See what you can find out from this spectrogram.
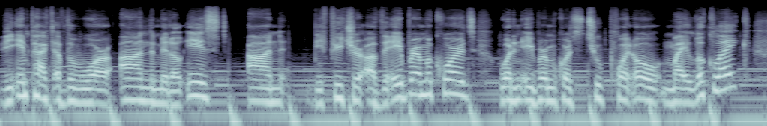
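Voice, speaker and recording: A man hosts a podcast in a measured, announcer-like way, introducing his guest in a steady mid-range voice. Soft music plays faintly behind him. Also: medium pitch. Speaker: podcast host. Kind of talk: scripted intro and interviewing.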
